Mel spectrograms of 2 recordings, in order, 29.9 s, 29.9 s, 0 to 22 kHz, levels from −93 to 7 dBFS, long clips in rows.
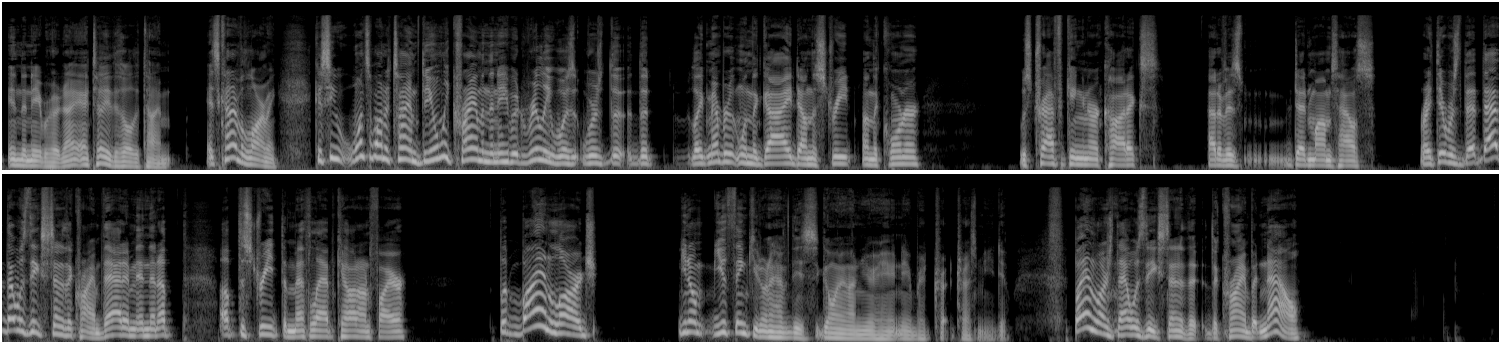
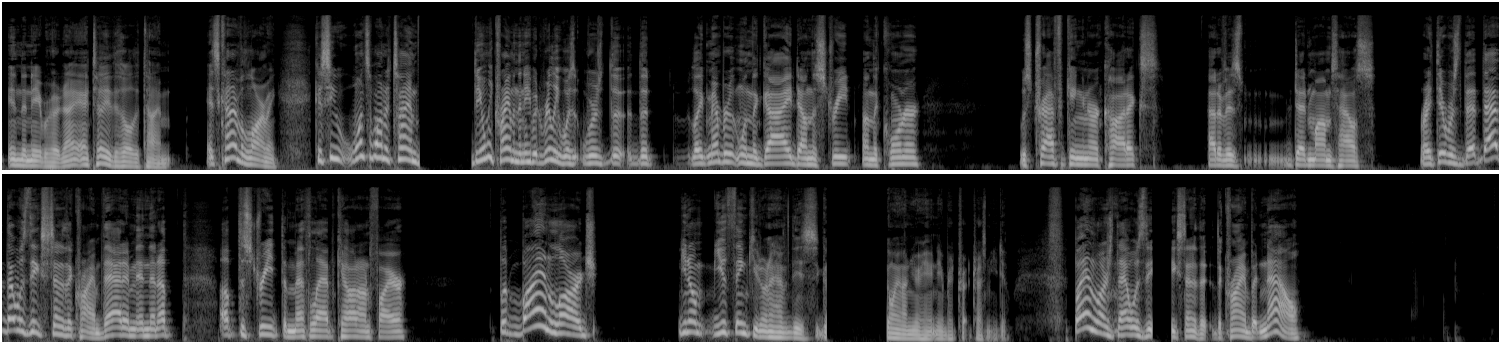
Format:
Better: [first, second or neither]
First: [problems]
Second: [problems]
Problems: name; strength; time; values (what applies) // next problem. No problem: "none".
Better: first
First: none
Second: audio freezing; at 4 s for 0.5 s, at 23 s for 0.5 s and at 26 s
